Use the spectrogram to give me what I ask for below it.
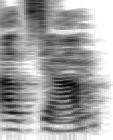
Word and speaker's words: alziam: For instance, alziam, which is actually short for alziamo, which actually had normal stress until they took the last syllable off.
